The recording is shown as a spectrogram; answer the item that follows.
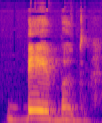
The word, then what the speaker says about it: bêbado: Olha lá, bêbado. Tem acento tônico na antepenúltima sílaba, né?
